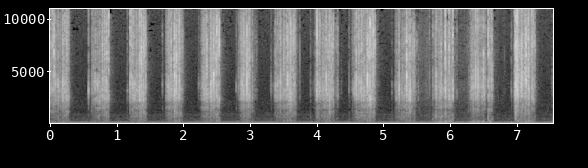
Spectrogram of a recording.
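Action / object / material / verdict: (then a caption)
scrape / cellulose foam sponge with scouring pad / cellulose foam / none. A metal double-edge razor blade scratches the yellow cellulose foam side of a hand-sized, dry kitchen sponge with a green scrub layer. It makes bright, crunchy, rasping strokes in a steady back-and-forth series of bursts over a faint, constant low hum.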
